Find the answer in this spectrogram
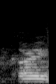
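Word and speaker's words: Bukhari: Bakari was an Islamic hadith collector in Islam. And nothing to do with yoga. The reason I brought that up because it rhymes with sorry.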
